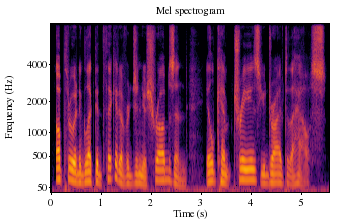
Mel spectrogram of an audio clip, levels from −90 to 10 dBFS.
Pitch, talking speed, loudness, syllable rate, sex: 115 Hz, 185 wpm, -18 LUFS, 4.8 syllables/s, male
